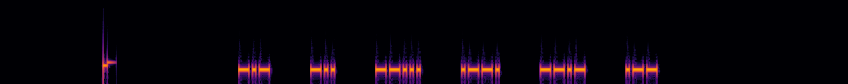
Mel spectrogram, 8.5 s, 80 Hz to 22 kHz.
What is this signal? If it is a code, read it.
Morse code, heard as a keyed tone, about 36 wpm, spaced as for 16 wpm, 700 Hz. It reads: KD7PQW
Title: USA Call Signs - 6 Characters - 4x Character Spacing - 35wpm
